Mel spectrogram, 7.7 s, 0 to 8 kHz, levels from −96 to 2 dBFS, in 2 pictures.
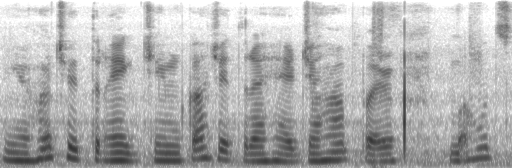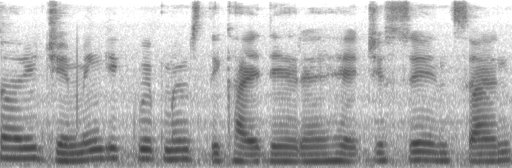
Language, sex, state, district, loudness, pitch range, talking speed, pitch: Hindi, male, Maharashtra, Mumbai Suburban, -28 LUFS, 130-165 Hz, 150 wpm, 140 Hz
